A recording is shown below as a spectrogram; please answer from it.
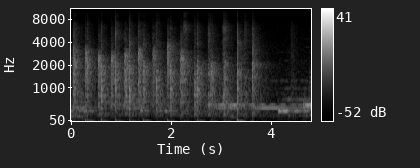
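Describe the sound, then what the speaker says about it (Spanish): Congregation at a church service clapping together in a rapid, steady rhythm of sharp hand claps, fairly close, fading near the end. "Dale fuerte el aplauso al Señor."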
